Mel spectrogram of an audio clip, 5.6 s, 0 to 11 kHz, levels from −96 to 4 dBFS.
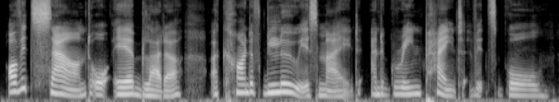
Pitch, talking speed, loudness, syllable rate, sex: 175 Hz, 205 wpm, -21 LUFS, 4.1 syllables/s, female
